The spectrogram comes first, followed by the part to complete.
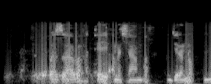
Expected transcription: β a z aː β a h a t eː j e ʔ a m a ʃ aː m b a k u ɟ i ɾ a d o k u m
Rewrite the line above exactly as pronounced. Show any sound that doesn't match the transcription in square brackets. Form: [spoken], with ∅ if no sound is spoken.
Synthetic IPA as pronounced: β a z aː β a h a t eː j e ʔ a m a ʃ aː m b a k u ɟ i ɾ a [n] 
